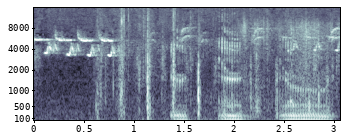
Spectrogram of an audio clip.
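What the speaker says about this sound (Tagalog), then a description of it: "Nandito na ang baboy!" A pig makes harsh grunts and a long, strained squeal at close range, after a high ringing tone at the start.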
